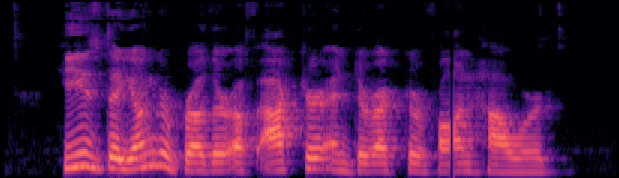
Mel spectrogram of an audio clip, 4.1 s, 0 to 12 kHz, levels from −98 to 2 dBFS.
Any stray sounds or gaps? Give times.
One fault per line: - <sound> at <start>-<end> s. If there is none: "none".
- dropout at 3.0-3.0 s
